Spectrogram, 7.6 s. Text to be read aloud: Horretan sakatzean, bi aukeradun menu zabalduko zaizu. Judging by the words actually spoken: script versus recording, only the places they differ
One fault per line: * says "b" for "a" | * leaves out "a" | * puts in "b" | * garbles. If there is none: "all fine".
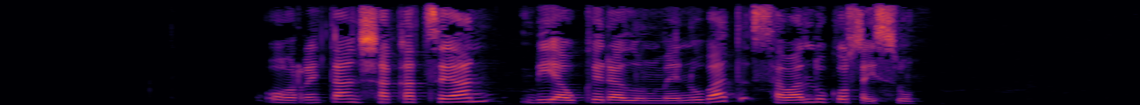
* puts in "bat"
